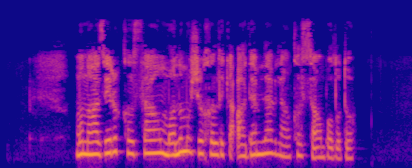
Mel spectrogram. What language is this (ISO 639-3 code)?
uig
